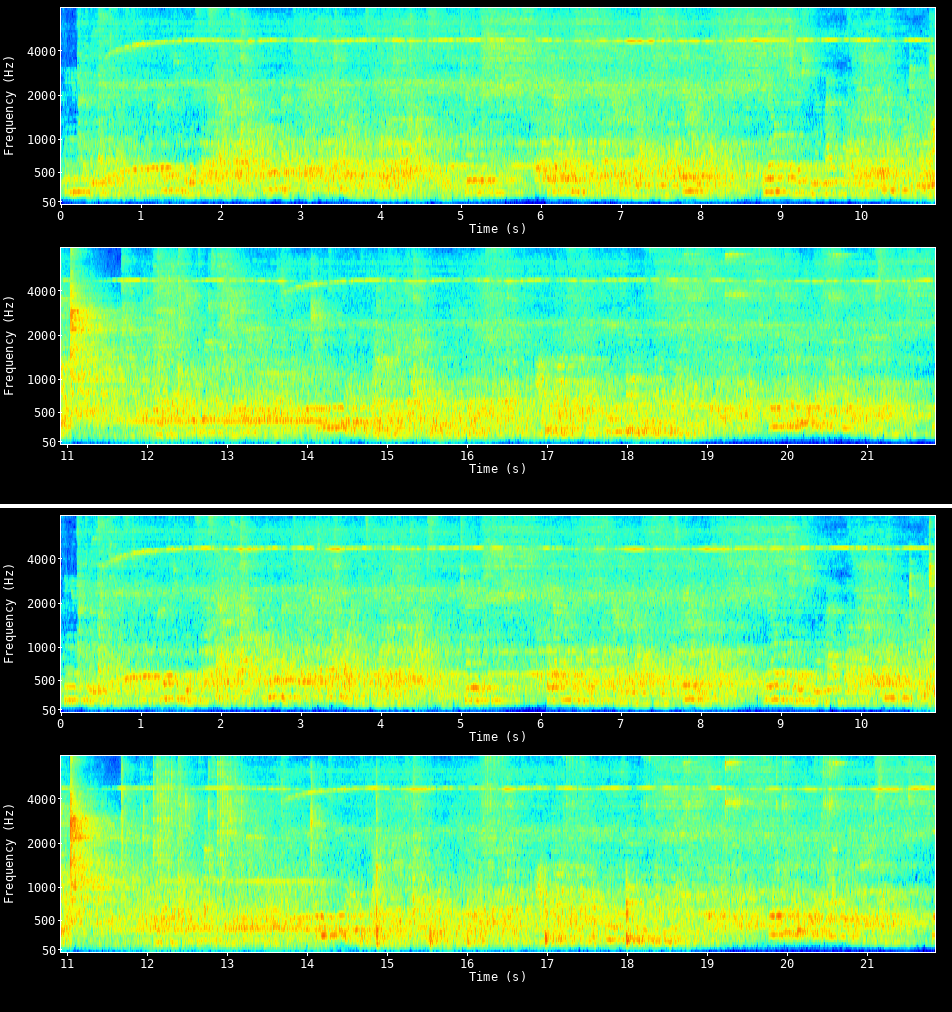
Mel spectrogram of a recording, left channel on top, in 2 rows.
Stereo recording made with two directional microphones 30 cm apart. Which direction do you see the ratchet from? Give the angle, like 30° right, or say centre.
60° right.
